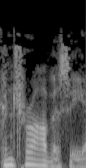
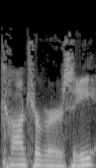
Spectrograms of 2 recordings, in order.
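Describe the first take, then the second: First: The word is said the British way. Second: The word is said the American way. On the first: "English person from the UK would say controversy" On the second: "Americans would say controversy"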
